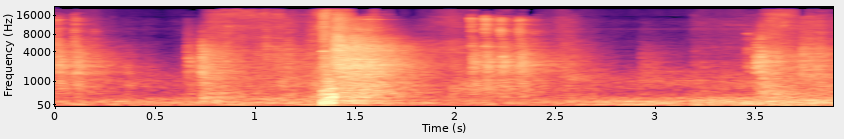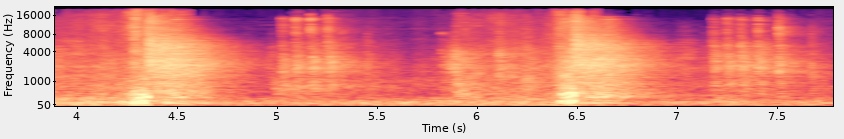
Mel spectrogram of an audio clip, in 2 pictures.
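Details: 2004 Suzuki RM-Z250 after rebuild with new crank, bearings and top end: three hard kick strokes about two seconds apart, thump and whoosh, never fires; kick-start cranking, no start, same as before teardown, cause unknown.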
